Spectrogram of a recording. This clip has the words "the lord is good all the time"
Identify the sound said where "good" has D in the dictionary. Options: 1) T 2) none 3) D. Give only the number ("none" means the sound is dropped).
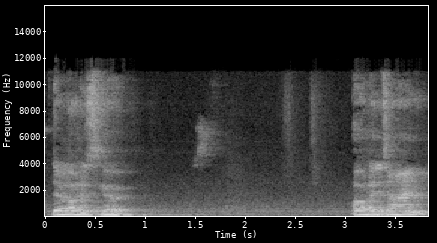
2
